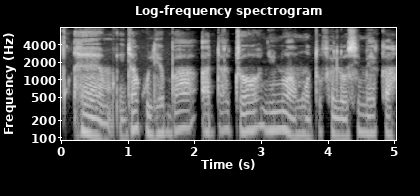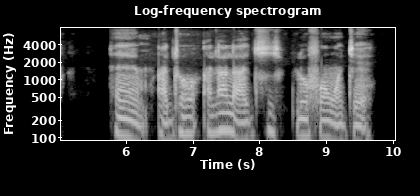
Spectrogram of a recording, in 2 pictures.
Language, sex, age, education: Yoruba, male, 15-29, tertiary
